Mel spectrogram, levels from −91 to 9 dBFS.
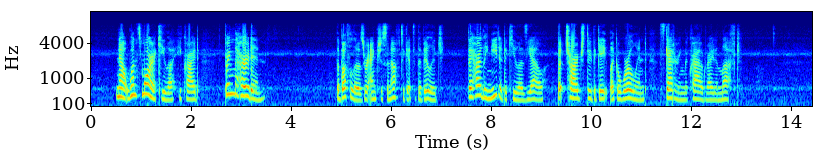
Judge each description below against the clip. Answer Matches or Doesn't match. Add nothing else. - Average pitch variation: Matches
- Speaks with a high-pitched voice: Matches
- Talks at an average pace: Matches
